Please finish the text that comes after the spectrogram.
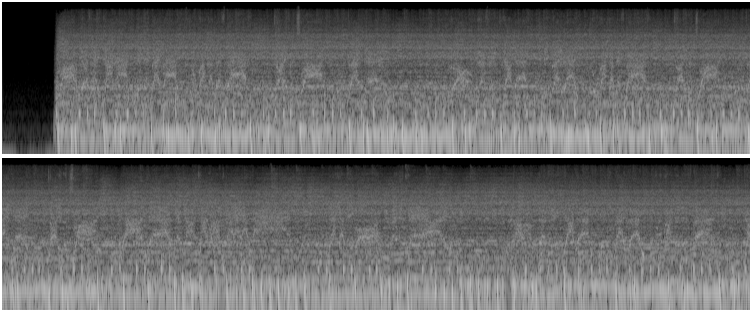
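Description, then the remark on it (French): A loud, dense music track with screamed, harsh vocals, kicking in after a brief silence and staying at a constant, saturated intensity throughout. “Et c'est déjà le, le, moment de la fin de ce quiz Yell, cri, hurlement avec le quinzième morceau bien entendu.”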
